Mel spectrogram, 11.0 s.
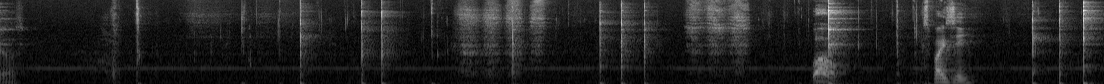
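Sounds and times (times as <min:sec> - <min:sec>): person chewing noodles: 0:02.0 - 0:05.9.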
